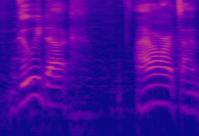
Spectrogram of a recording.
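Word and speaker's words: geoduck: too in the episode it's apparently pronounced gooey duck I have a hard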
